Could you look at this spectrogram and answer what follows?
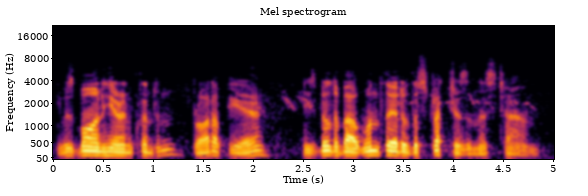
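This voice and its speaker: An American man playing a cautious, principled small-town newspaper editor in an old-time radio drama, measured and plain-spoken. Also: fairly low pitch, animated, highs cut off. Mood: earnest. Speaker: supporting radio actor.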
